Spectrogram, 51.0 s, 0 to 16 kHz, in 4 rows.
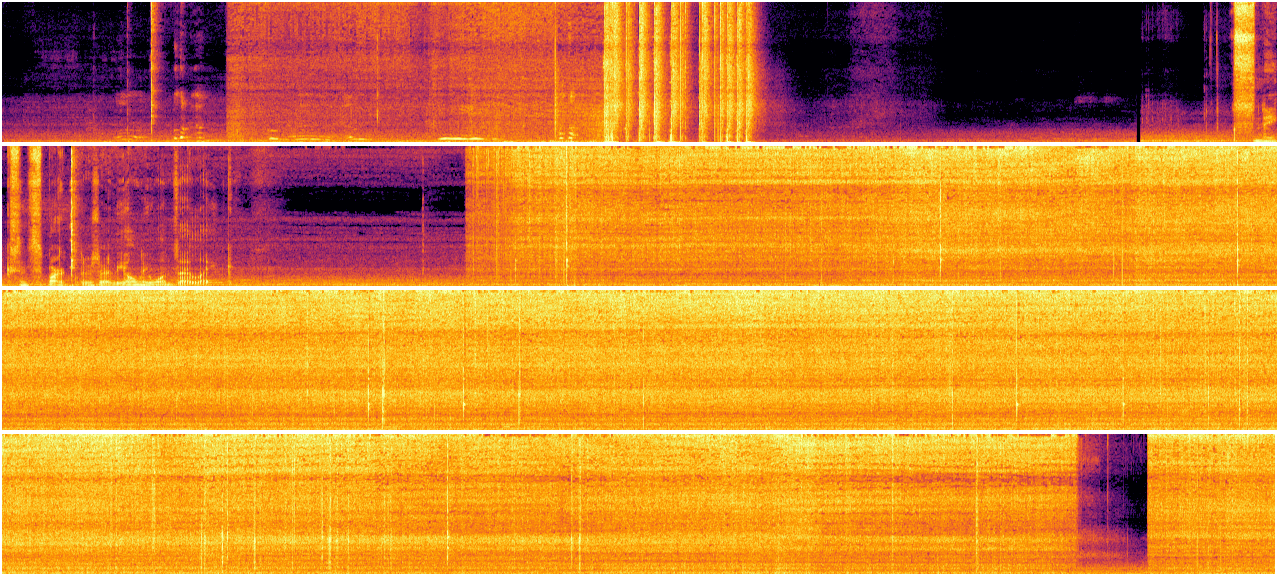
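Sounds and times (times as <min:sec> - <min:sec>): firework hissing: 0:02.1 - 0:07.7, 0:12.3 - 0:14.0, 0:17.4 - 0:50.9
firework crackles: 0:02.2 - 0:07.8, 0:12.3 - 0:14.7, 0:17.4 - 0:49.1, 0:49.7 - 0:50.9.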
